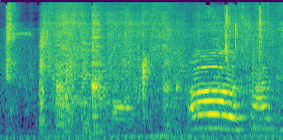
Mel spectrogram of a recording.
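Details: A cat gives a single short meow that rises then falls, lasting about a third of a second, heard among people talking nearby indoors.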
